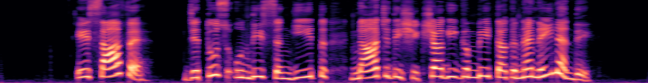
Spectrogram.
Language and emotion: Dogri, angry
